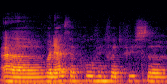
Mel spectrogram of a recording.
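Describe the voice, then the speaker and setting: A woman's voice: lowish voice, little pitch movement, unhurried, roomy sound, a little hiss or hum, rough recording. A woman, a political candidate, speaking earnestly and with commitment, with frequent fillers. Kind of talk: spontaneous speech. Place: television studio in Brussels.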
